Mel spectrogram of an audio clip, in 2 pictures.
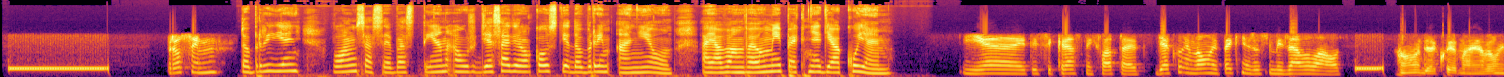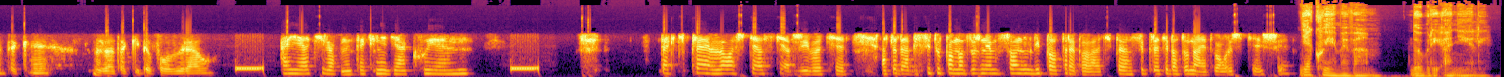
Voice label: radio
